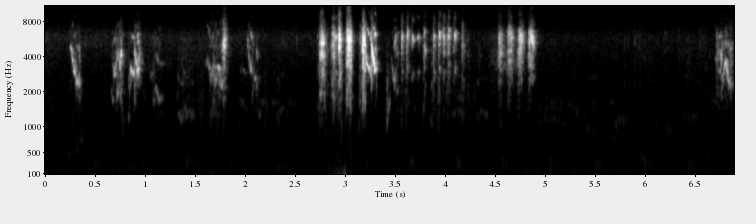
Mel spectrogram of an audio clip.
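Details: Budgerigar warbling chatter, rapid runs of scratchy chirps and buzzy notes building to a dense loud burst in the middle, then fading to scattered chirps, over a low hum.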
